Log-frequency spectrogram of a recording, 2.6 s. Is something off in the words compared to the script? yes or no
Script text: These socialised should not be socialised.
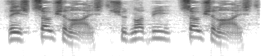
no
